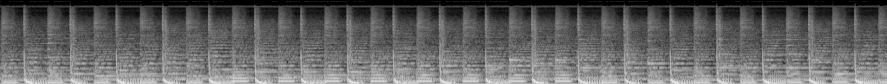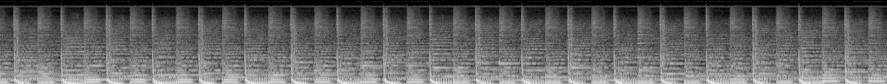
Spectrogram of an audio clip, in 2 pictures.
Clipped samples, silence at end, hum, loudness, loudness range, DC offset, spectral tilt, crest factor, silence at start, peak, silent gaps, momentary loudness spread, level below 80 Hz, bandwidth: under 0.1%; 0 s; none; -13 LUFS; 1 LU; 6%; -5.5 dB/octave; 12 dB; 0 s; 0 dBFS; none; 2 LU; -18 dBFS; 17.5 kHz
